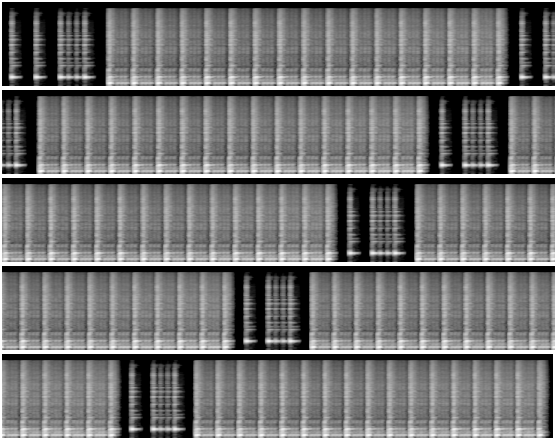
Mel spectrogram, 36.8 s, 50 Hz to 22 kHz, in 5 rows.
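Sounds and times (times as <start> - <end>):
single drag tap drum rudiment: 0.4 - 19.2, 19.8 - 36.8.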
